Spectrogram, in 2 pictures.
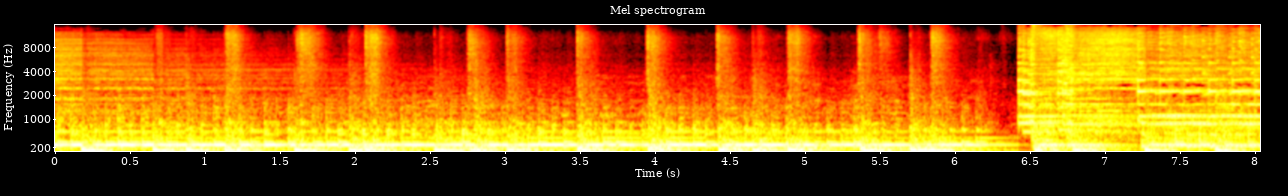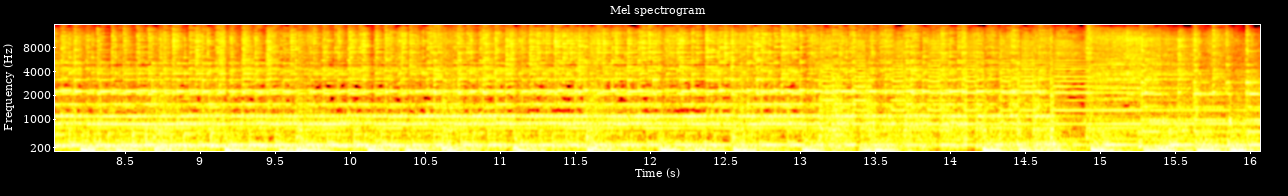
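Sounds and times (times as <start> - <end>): bass drum beat: 0.0 - 16.0
metallic brake drum rhythm: 0.0 - 16.0
ringing metallic tones: 6.4 - 16.0.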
